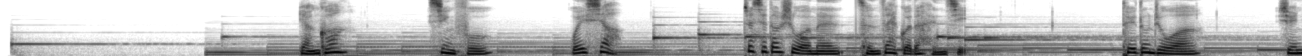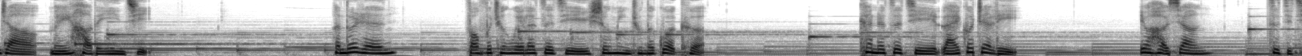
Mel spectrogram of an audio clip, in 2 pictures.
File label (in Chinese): 微电影, 女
